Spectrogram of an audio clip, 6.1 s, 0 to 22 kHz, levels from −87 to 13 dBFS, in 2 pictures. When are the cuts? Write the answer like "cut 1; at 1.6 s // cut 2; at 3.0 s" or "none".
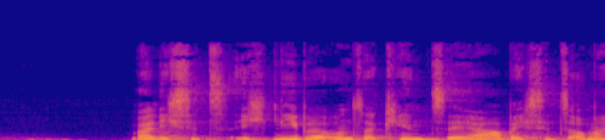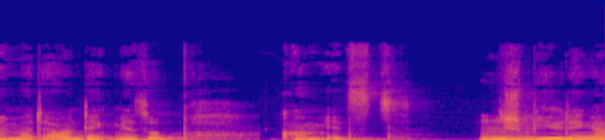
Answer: cut 1; at 4.3 s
